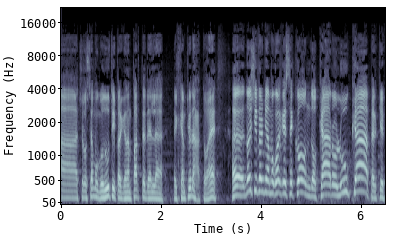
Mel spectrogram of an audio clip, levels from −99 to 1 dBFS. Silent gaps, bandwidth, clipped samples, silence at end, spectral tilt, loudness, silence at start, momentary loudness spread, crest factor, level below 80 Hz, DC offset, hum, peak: none; 15 kHz; under 0.1%; 0 s; -4.5 dB/octave; -23 LUFS; 0 s; 7 LU; 18 dB; -58 dBFS; under 0.1%; none; -6 dBFS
